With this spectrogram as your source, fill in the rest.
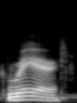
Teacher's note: the r is rolled slightly creating a soft purring sound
